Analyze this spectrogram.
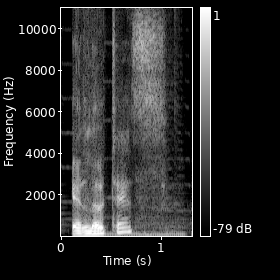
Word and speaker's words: elotes: corn, and I will let one of you pronounce that. Elotes?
